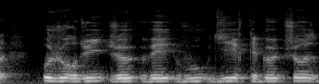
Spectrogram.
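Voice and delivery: very slow, flat, monotone robot voice. Showing what talking sounds like this way: robot voice. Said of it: "ça fait une voix de robot".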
